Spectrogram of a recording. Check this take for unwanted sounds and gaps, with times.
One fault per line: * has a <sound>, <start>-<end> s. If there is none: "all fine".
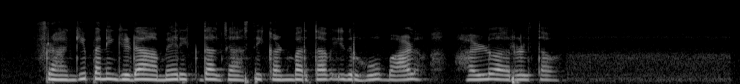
all fine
